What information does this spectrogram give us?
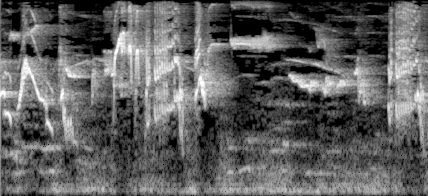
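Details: Oriental magpie-robin (kacer) song used as a lure to set birds singing: a rapid, varied run of sharp whistled notes, rising and falling slides and high chirps, with a brief pause before a final bright burst.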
